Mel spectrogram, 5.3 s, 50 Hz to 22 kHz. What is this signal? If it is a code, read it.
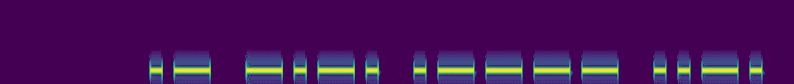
Morse code, heard as a keyed tone, about 15 wpm, 700 Hz. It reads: AC1F
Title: USA Call Signs - 4 Characters - Repeated 2x - 15wpm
